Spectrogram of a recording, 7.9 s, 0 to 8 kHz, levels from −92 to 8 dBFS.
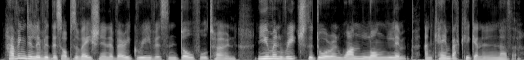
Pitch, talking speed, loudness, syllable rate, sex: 195 Hz, 190 wpm, -18 LUFS, 5.9 syllables/s, female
